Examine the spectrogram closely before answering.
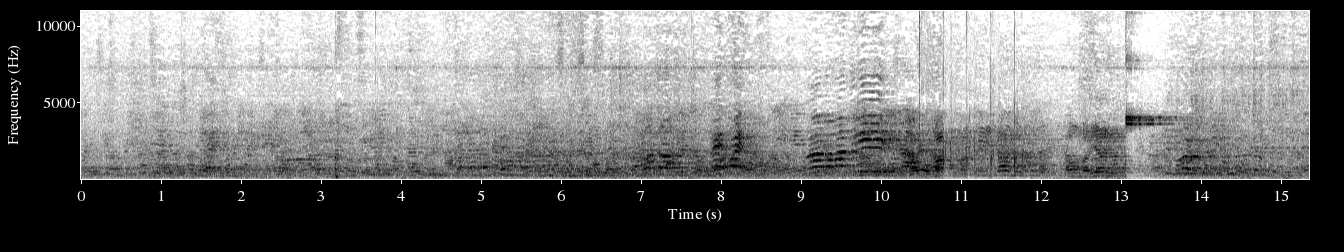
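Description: Young women chatter and call out in a large echoing hall.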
